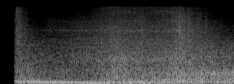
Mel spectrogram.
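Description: Trailer sound design under the studio logos. A low, steady rumble sits beneath a rushing, wind-like noise, and it cuts in abruptly just after the start.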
